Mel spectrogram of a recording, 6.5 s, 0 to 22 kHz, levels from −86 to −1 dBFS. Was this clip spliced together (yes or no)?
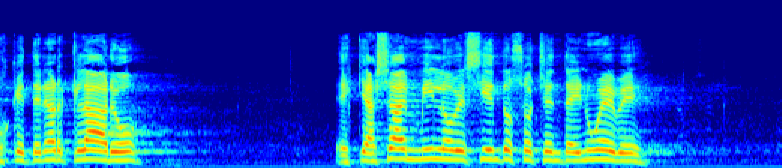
no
